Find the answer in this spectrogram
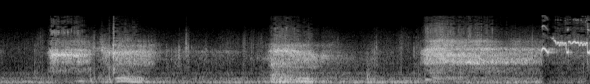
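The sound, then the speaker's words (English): A person in bed at night practicing new bird calls imitates oriole calls, dubbed the Baltimore and Ohio Orioles, four harsh, squawking bursts of varying length with short pauses between, loud, with no other talking. “Oh, just practicing some new bird calls.”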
